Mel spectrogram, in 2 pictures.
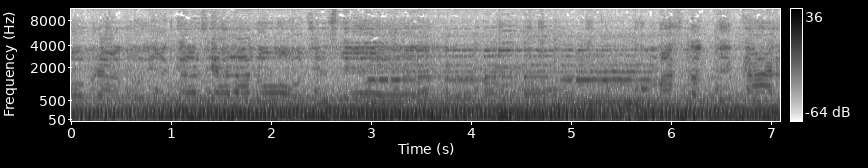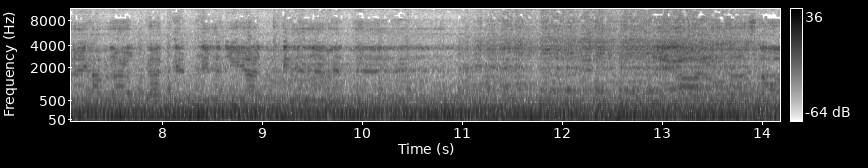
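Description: Steady low drone of a semi-truck's engine and road noise heard from inside the cab while driving along the highway. Faint music, or a voice, plays over it.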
